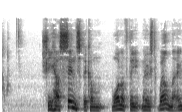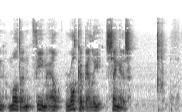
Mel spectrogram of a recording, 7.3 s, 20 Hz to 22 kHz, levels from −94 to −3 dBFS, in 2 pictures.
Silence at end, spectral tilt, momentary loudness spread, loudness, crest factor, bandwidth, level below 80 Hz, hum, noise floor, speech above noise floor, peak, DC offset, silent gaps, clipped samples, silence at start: 0.4 s; -4 dB/octave; 16 LU; -17 LUFS; 18 dB; 11.5 kHz; -54 dBFS; none; -44 dBFS; 27 dB; 0 dBFS; under 0.1%; none; under 0.1%; 0.05 s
